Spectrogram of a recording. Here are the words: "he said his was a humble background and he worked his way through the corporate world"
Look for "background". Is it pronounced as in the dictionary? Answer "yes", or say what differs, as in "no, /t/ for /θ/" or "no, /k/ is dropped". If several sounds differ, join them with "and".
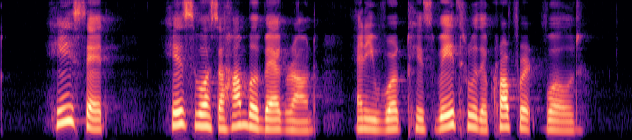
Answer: yes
